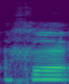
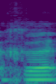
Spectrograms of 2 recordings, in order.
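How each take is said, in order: First: The letter is sounded thin and light. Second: The same.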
